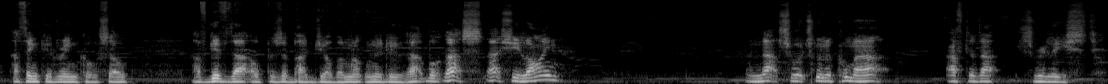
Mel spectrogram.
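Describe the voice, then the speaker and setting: Mellow-voiced man with a slight sniffle. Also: medium pitch, slightly rough. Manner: chatty, self-deprecating, thinking aloud while working. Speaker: DIY video maker demonstrating fibreglassing. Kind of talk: casual hands-on tutorial narration.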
